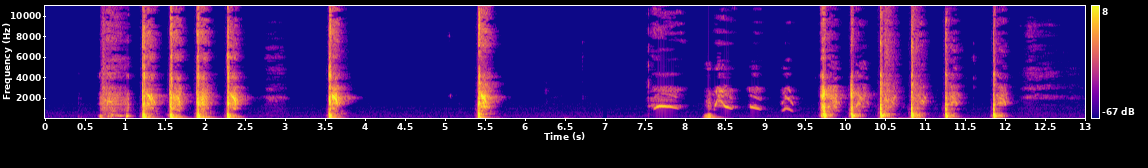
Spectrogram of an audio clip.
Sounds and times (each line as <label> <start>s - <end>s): Wounded coughing 0.7s - 2.6s
Wounded coughing 7.6s - 12.2s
